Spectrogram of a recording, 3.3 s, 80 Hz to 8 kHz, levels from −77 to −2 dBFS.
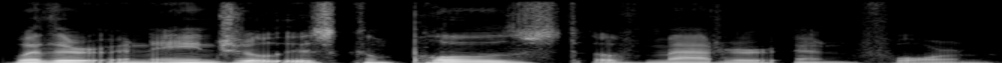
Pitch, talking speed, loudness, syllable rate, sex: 125 Hz, 160 wpm, -19 LUFS, 4.4 syllables/s, male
